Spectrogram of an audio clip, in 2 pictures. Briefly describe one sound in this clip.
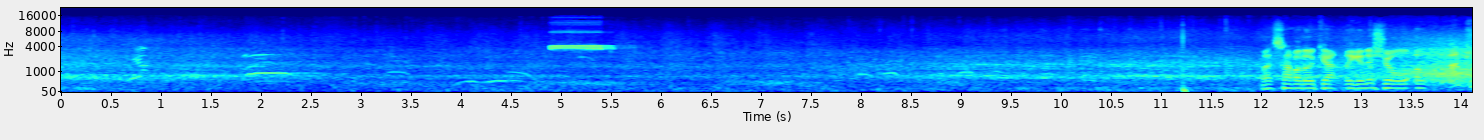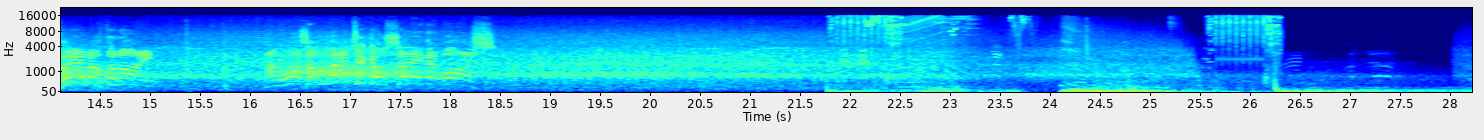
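A large stadium crowd cheers and roars, swelling loudly at times.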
